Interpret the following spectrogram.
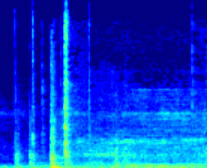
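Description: Key-card electronic lock on a hotel room door being opened: a few small clicks, then a loud clack about half a second in as the lever handle is turned and the latch pulls back, followed by a steady hiss as the door swings open.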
